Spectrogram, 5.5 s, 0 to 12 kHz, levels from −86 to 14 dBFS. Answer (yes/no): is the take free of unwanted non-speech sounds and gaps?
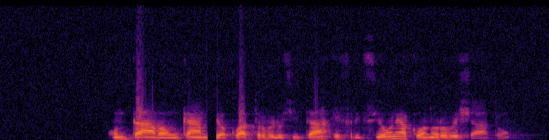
no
